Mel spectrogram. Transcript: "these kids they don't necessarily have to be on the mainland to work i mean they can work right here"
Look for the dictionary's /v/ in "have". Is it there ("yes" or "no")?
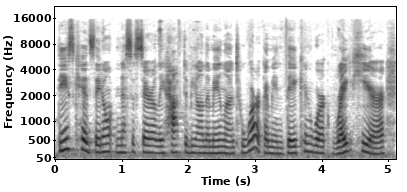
no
